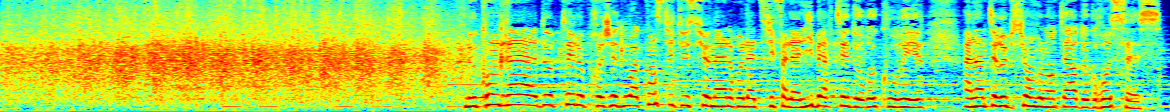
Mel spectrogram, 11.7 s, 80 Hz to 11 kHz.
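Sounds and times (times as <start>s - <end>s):
sustained applause of many hands in a parliamentary chamber: 0.0s - 5.1s
speech: 4.6s - 11.6s.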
